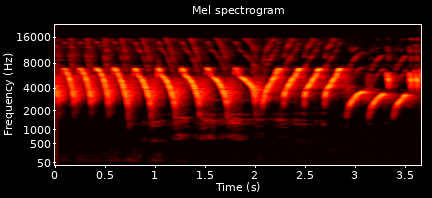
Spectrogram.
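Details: Domestic canary in strong song, offered to coax reluctant canaries into singing: rapid series of loud downward-sweeping whistles, about four per second, shifting to shorter rising notes near the end.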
